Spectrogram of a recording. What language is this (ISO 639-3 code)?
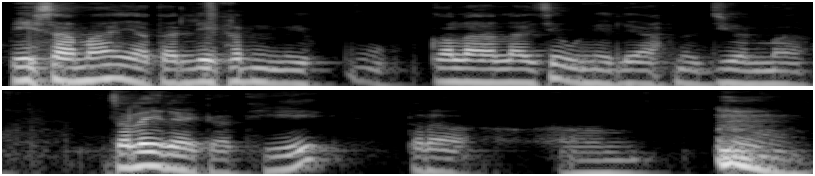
nep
